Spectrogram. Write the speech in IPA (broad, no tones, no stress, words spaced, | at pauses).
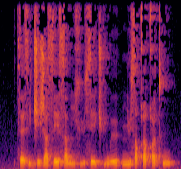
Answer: tʰɛsid͡ʒeʒa sesawixy set͡ʃʼywø | nysa qʼiqʼø tʰu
